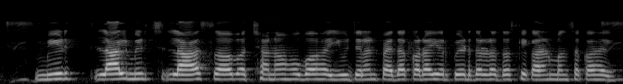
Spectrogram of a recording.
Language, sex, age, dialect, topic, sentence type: Magahi, female, 25-30, Western, agriculture, statement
